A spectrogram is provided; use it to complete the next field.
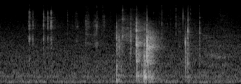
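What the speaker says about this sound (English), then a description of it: "Snip this bit here." Scissors snip scrap paper during a papercraft project with a few light, quick cuts. One louder crisp snip stands out, close and quiet, with no voices.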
